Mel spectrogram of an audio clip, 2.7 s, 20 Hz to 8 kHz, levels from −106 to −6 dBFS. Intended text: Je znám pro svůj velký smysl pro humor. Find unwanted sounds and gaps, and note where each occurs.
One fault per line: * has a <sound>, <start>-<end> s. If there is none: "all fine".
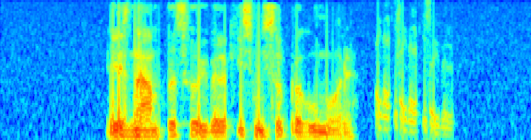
* has a chirp, 1.9-2.4 s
